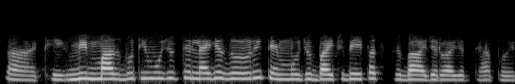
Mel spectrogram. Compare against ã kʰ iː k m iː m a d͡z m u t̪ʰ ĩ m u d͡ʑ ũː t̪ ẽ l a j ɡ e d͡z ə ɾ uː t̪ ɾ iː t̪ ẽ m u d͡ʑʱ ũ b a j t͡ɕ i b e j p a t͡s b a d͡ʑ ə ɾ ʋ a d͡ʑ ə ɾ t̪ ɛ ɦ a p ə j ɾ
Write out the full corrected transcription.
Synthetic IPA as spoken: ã ʈʰ iː k m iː m a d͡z b u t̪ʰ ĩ m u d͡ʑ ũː t̪ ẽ l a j ɡ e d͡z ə ɾ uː ɾ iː t̪ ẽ m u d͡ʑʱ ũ b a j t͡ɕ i b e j p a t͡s b a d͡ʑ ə ɾ ʋ a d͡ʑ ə ɾ t̪ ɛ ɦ a p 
